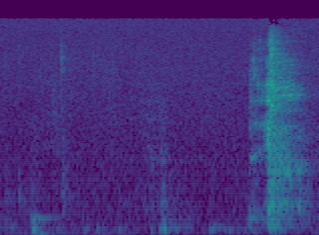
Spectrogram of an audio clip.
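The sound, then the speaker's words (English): A single sharp sneeze bursts out near the end, loud and breathy against a quiet background with faint low thumps and murmur beforehand. “Bless you.”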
